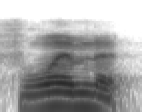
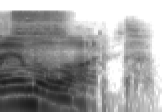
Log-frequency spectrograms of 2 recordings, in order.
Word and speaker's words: Familant: Flemnet. Okay. Yeah, you butchered it. No. Yeah. Uh, Famalant. Close. Famalant. Yeah, there you go.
